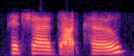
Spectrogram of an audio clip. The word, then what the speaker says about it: Picha: P-I-C-H-A. Yes. Picha. So, it is Swahili for picture.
